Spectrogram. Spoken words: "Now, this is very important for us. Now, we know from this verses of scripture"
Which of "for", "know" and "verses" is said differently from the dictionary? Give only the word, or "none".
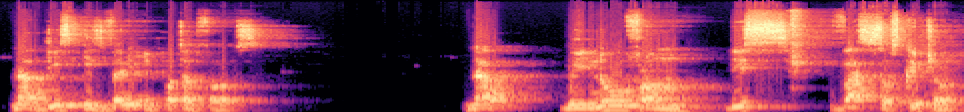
verses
